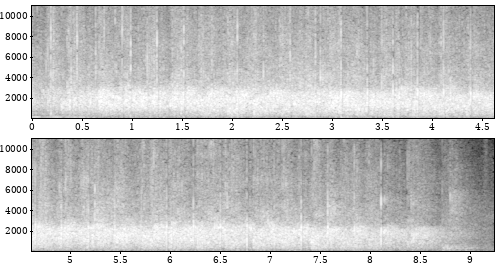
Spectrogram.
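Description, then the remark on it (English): A large audience claps steadily and loudly for about eight seconds to celebrate the trustees. It is a dense, even wash of applause that tapers off at the end. “And we can celebrate them with applause, too.”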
